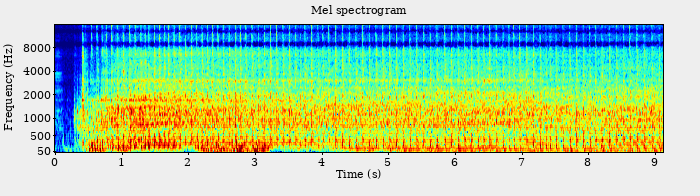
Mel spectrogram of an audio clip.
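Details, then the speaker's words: 1996 Yamaha YZ250 two-stroke just after carb tune-up, starting from cold: kicks over and settles into quick, crisp, even idle without stumbling or hunting; normal idle, much better than before. "lot better just on idle. Okay, it just started to get warm. You can start to feel it get a little bit hot."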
